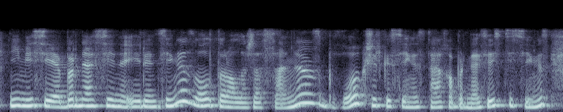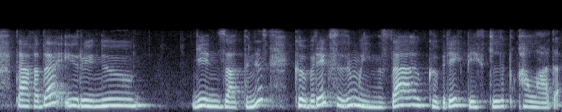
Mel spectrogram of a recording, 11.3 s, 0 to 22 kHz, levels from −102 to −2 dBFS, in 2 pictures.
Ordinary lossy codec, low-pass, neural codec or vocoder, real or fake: Opus, 32 kbps; 7.2 kHz; none; real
